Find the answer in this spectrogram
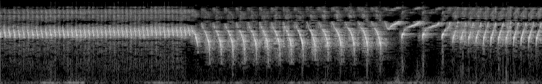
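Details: Canary singing a master song of the ngeriwik type for young birds to learn: a steady buzzy high rattle for two seconds, then a quick rhythmic trill of sharp repeated notes, with a brief jumble in the middle.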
